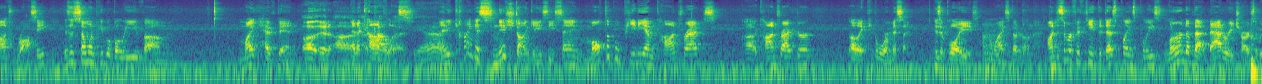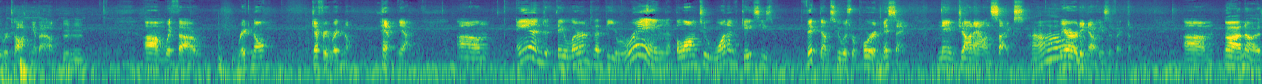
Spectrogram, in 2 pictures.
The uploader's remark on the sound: The audio in this episode is a little quiet to help an issue with background noise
